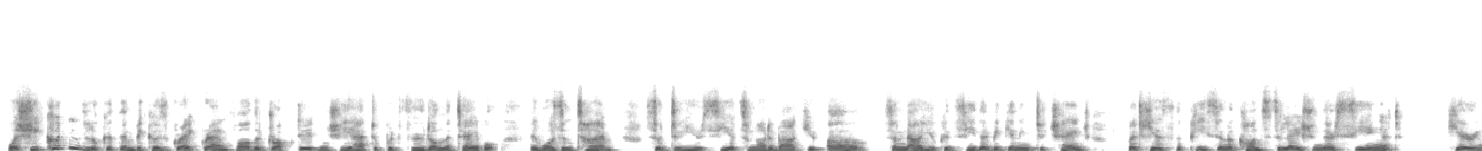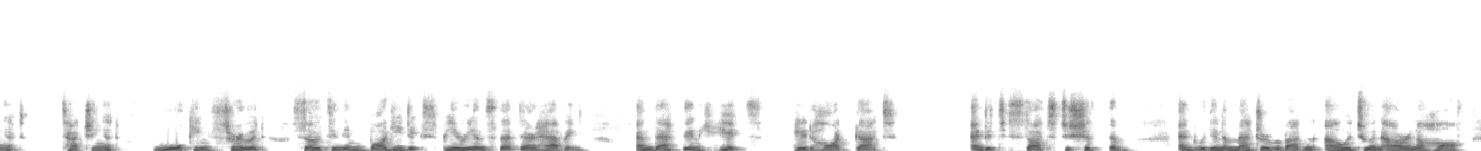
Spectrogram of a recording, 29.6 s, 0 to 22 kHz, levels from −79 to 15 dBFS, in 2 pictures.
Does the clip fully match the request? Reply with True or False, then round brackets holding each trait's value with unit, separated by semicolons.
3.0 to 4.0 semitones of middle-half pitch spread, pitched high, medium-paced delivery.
True (3.4 semitones; 220 Hz; 190 wpm)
